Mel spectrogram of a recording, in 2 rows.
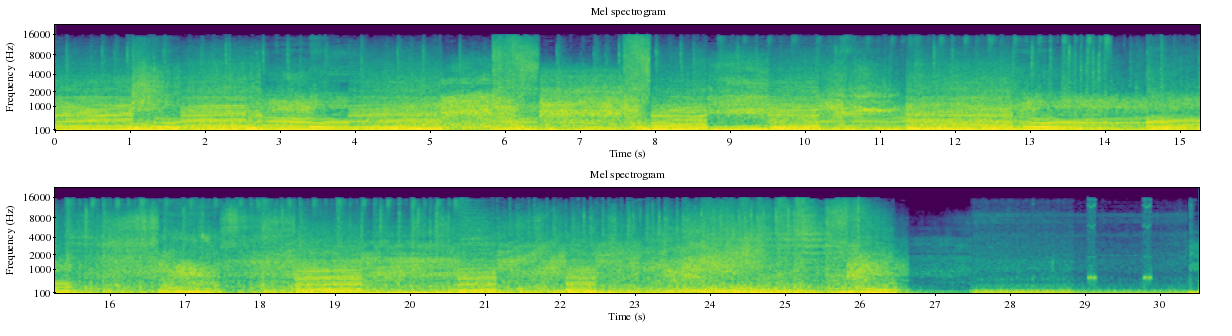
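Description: Bentley Continental V8's engine accelerating hard, its note rising and dropping back again and again as it shifts through the gears, mixed with background music. About 27 seconds in it falls away, and a lower, steadier engine note follows.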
